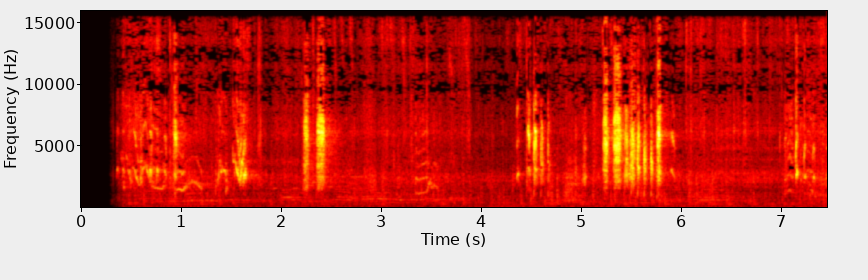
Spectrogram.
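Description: Budgerigar chatter of warbled trills, squeaks and sharp chirps, with brief scratchy squawks.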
